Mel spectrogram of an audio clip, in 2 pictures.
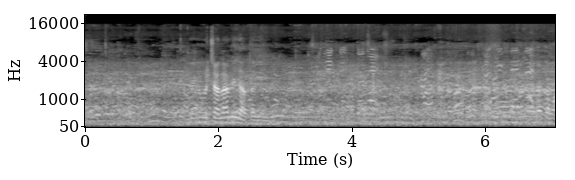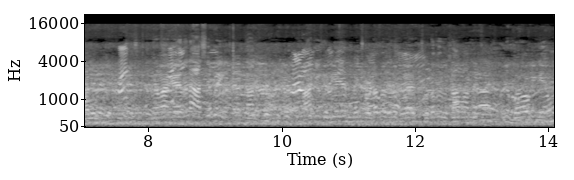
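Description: A large crowd of men chatters loudly outdoors.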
